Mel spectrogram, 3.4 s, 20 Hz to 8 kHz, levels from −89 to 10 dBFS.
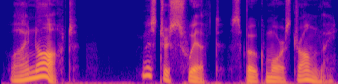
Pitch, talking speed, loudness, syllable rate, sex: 120 Hz, 125 wpm, -21 LUFS, 3.6 syllables/s, male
